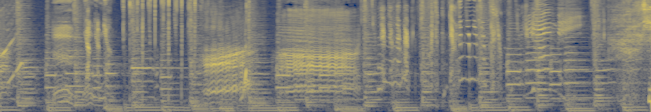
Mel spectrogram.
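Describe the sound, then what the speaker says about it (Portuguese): Goats bleat repeatedly and loudly at a farm during feeding time, while they are being fed apples. The calls come close together in an almost continuous run of overlapping bleats with no clear pauses. "As cabras gostam de maçãs."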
